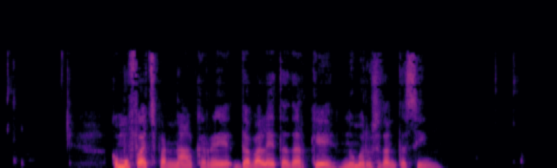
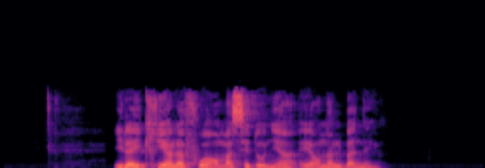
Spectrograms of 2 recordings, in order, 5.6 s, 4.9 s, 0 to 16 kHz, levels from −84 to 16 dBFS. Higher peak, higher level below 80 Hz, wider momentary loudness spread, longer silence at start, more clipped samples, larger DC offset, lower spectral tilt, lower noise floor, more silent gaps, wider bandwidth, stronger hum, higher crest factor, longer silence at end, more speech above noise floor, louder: second, -8 dBFS vs -2 dBFS; second, -78 dBFS vs -56 dBFS; about the same, 8 LU vs 10 LU; about the same, 1.1 s vs 1.15 s; neither; neither; first, -6 dB/octave vs -4 dB/octave; about the same, -74 dBFS vs -77 dBFS; neither; first, 11.5 kHz vs 8 kHz; neither; about the same, 20 dB vs 20 dB; about the same, 1.15 s vs 1.05 s; second, 50 dB vs 58 dB; second, -25 LUFS vs -19 LUFS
